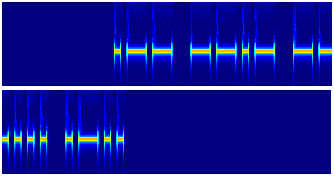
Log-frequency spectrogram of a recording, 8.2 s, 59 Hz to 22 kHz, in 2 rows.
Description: Morse code, heard as a keyed tone, about 15 wpm, 700 Hz. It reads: WQ7L
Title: USA Call Signs - 4 Characters - Repeated 2x - 15wpm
